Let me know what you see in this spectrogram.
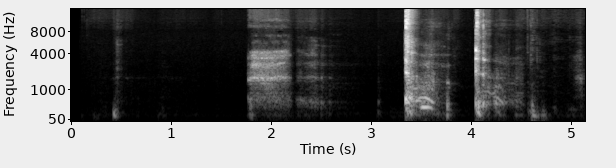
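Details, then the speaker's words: Man who smokes says his throat is full of phlegm: a harsh throat-clearing rasp, then two forceful coughs in a quiet room, sounding like choking rather than a smoking cough. "Let me look at this because that doesn't sound like a smoking cough. It sounds like you're choking on something. No, it's like Well, my throat is full of fleg, I guess."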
